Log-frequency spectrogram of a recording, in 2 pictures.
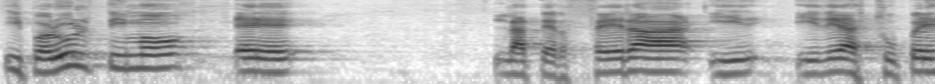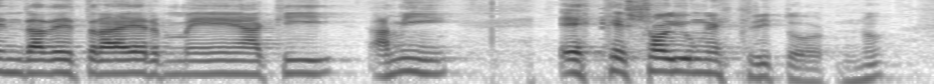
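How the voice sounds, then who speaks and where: A man talks in a high voice with ordinary pitch variation. His pace is very slow. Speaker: writer and conference speaker. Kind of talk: lecture. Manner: halting, with repetitions and fillers.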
